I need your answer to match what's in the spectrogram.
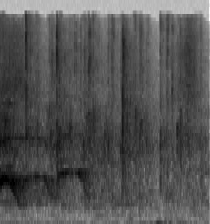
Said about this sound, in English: Do you guys know David running sound? He's so good. Let's give David a round of applause.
